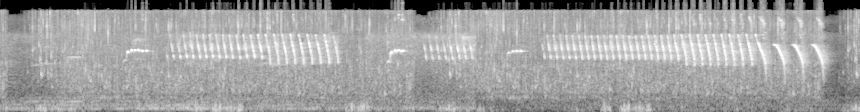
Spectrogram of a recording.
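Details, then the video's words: Canary song, played as therapy to restart a canary that has stopped singing: two long, fast buzzy trills of rapidly repeated high notes, each introduced by a short rising whistle, over steady background hiss. "terapi kenari macet bunyi"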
